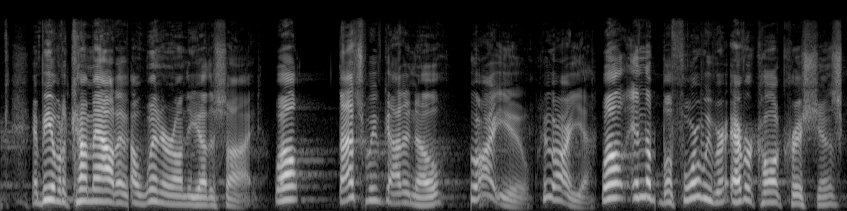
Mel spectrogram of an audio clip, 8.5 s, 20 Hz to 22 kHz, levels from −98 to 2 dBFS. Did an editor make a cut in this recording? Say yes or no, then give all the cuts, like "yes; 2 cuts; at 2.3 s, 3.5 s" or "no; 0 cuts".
yes; 7 cuts; at 1.3 s, 2.7 s, 3.7 s, 4.7 s, 5.3 s, 6.0 s, 6.5 s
